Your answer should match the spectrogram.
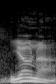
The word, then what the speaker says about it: Yonah: I'm sure many of you know the Hebrew word for dove is Yonah, which we pronounce Jonah.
